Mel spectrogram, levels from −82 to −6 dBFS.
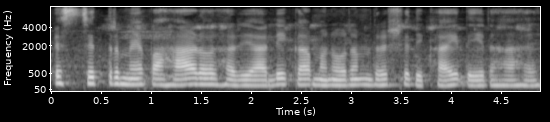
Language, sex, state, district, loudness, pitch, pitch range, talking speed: Hindi, female, Chhattisgarh, Bilaspur, -21 LUFS, 155 Hz, 145-165 Hz, 160 wpm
